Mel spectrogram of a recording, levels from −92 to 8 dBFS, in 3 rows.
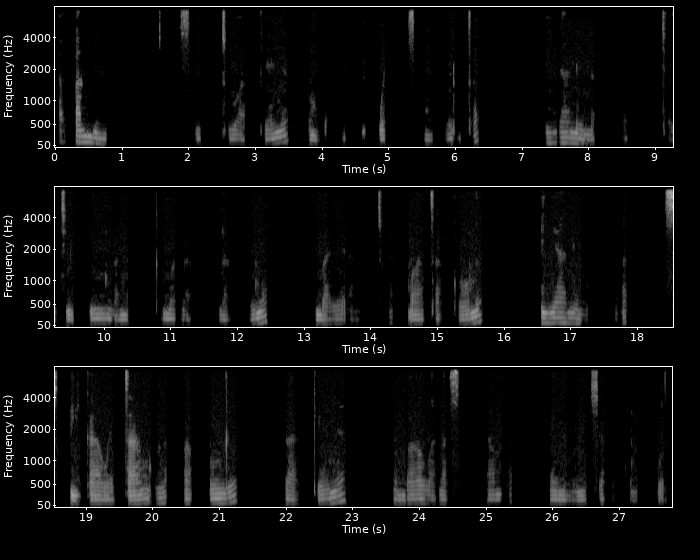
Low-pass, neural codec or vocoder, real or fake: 7.2 kHz; none; real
